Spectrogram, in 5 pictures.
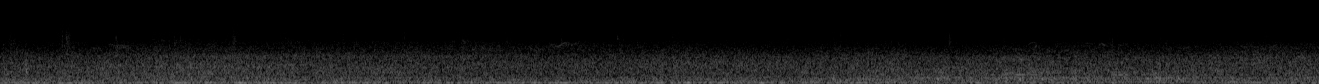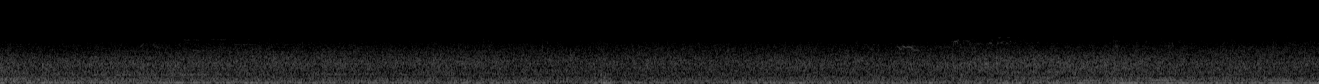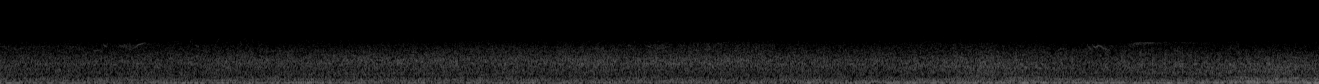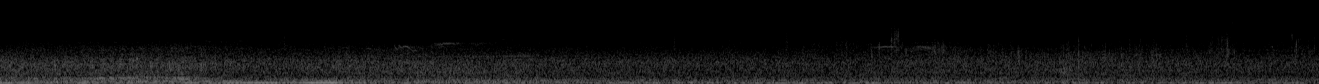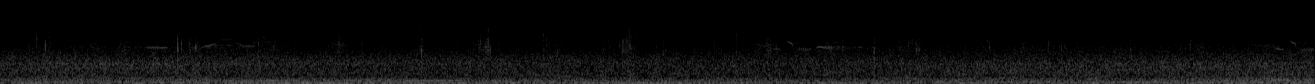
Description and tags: Spring ambience, Helsinki Finland. Recorded with mkh60 onto a zoom h4n.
